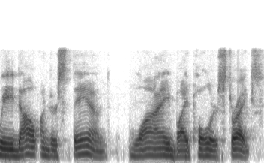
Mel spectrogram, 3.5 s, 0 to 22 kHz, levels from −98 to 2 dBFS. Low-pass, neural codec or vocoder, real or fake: 7.2 kHz; none; real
